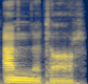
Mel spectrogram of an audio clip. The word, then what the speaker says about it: Annatar: the end of Silmarillion, a double consonant like that you stress, so like melon or annatar, and you always tap the r in the words.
